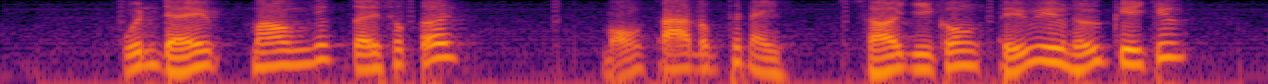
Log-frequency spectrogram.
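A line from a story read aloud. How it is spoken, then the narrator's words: Sharp shout. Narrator (Vietnamese): Lộc Thanh Đốc quát lên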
